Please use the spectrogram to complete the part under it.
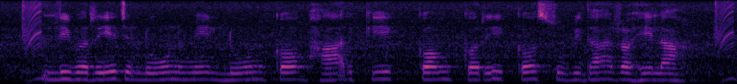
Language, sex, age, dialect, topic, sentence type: Bhojpuri, female, 18-24, Western, banking, statement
